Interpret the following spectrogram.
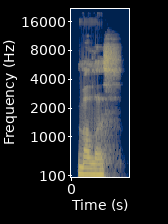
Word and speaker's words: anomalous: I say it right not Anonymous anomalous like anomalous anomalies anomaly okay anomalous anomalous I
